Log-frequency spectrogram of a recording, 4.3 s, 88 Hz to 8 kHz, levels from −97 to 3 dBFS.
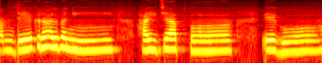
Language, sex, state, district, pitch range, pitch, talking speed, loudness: Bhojpuri, female, Uttar Pradesh, Ghazipur, 215-240 Hz, 225 Hz, 110 wpm, -16 LUFS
